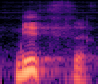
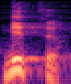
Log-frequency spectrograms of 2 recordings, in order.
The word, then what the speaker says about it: myth: 우리말에는 허탄한 이야기로 번역했는데 영어 성경에 보면 myth, myth, 번데기 발음, myth. 쉽지 않아요.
